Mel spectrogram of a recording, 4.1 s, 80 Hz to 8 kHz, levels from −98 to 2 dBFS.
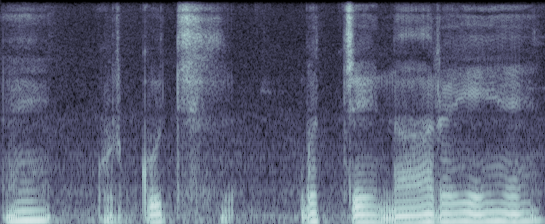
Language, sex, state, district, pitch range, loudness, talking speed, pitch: Hindi, male, Haryana, Charkhi Dadri, 105-120 Hz, -17 LUFS, 90 wpm, 110 Hz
